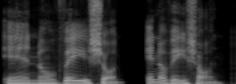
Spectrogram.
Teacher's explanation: Pay attention to the placement of the primary stress on the third syllable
